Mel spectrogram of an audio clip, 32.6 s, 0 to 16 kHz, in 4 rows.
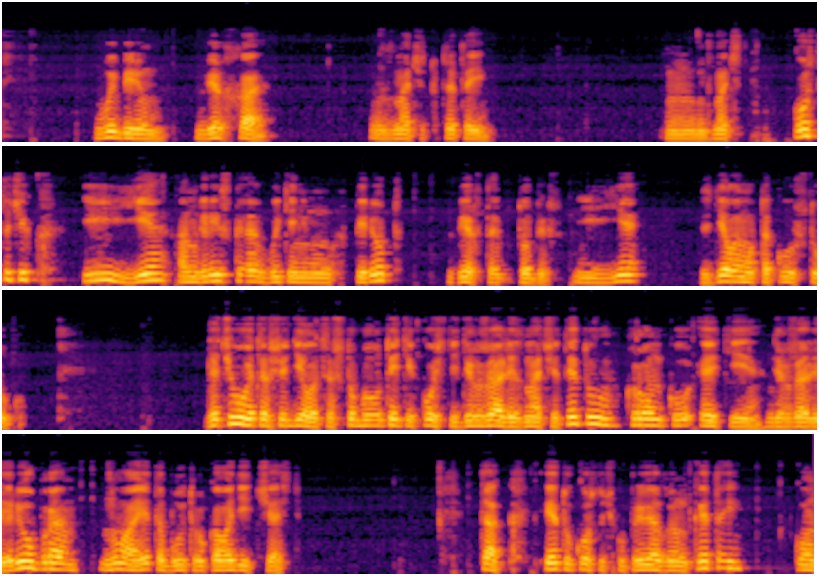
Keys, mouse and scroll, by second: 0.6 click, 1.7-3.8 drag, 5.4-6.7 drag, 9.7 e, 13.8 e, 16.3 click, 17.7 middle click, 19.2 middle click, 20.4 click, 22.2 middle click, 23.3 click, 25.2 click, 27.3-28.5 middle drag, 28.9 click, 29.8 middle click, 31.2 shift+click.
